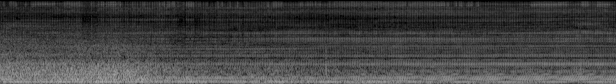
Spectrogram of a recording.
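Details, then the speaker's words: Kenmore 7000 BTU window air conditioner made in 2000 by White Westinghouse, on constant cool on a hot day so the compressor doesn't cycle off: steady low hum with faint even drone, no rattles or clicks, quiet and cold; normal compressor running. "thank you that compressor gets pretty quiet yeah it gets pretty cold and also pretty quiet too"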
